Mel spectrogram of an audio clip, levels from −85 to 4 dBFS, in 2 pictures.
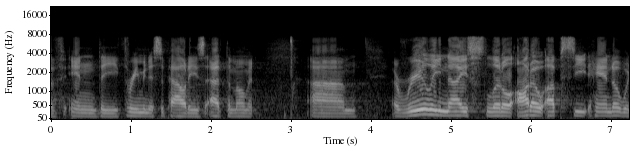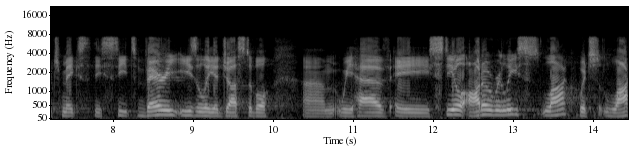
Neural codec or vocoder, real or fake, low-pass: none; real; 7.2 kHz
